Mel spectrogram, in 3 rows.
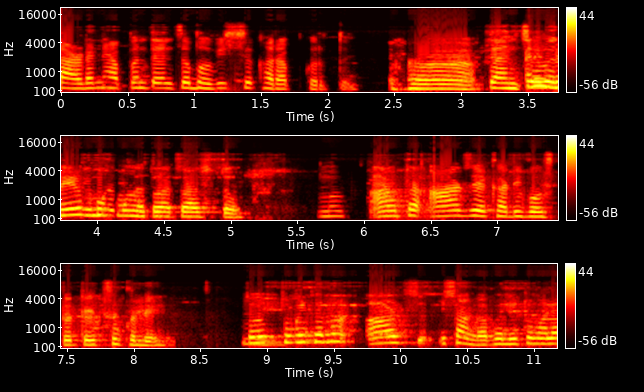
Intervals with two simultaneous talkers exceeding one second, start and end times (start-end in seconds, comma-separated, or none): none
